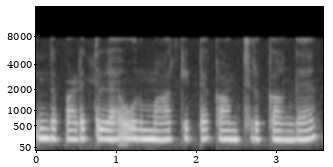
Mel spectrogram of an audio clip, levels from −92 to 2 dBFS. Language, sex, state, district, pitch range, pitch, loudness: Tamil, female, Tamil Nadu, Nilgiris, 195-210 Hz, 200 Hz, -16 LUFS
